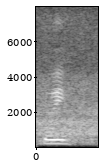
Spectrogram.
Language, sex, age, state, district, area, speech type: Assamese, female, 18-30, Assam, Darrang, rural, read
